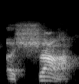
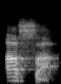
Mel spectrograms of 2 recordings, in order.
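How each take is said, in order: First: The middle consonant is a sh sound. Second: The middle consonant is an s sound. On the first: The speaker calls it wrong. "you wouldn't say asha" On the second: The speaker calls it right. "You say asa. S"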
